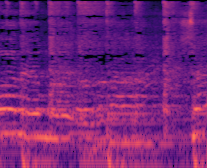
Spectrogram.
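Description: Vietnamese pop song: a singer's voice over a steady, deep kick-drum beat, about one thump every three-quarters of a second.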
